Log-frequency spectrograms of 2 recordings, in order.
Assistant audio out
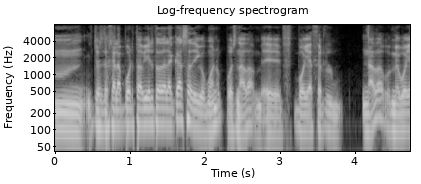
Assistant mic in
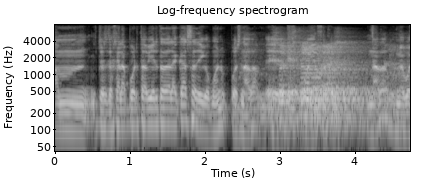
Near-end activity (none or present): present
